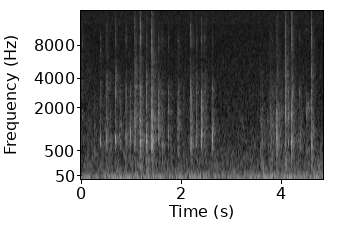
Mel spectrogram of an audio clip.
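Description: Quiet, close keystrokes on a computer keyboard, a quick irregular run of taps in short bursts with brief pauses, as a GPON password is entered for a TP-Link XZ000-G3 router.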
